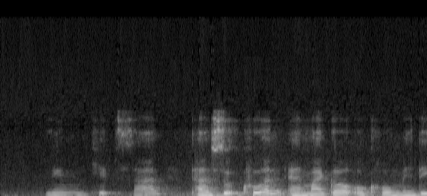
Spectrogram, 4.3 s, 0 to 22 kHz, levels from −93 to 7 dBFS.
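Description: Automatic gain falling begins at 2.39 s and continues to the end. The gain control judged the input too loud, or its background noise too strong, and lowered its gain, so the speech and the room noise behind it sink together, unlike the talker's movement near 1.5 s.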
